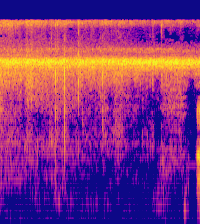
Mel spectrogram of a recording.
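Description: Soft rustling of leafy undergrowth and footsteps as someone moves through dense plants, over a steady high-pitched insect buzz.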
